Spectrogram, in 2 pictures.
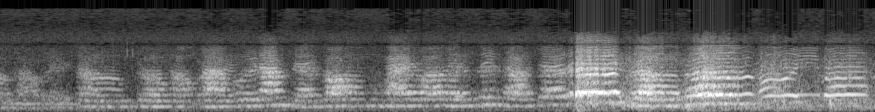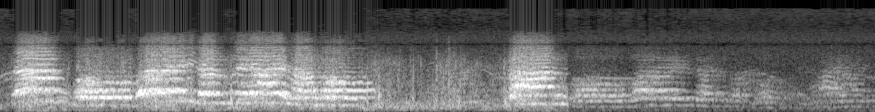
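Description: A group of soldiers chanting a marching song in unison as they jog in formation, in short rhythmic held notes. The chant grows much louder about four seconds in.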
